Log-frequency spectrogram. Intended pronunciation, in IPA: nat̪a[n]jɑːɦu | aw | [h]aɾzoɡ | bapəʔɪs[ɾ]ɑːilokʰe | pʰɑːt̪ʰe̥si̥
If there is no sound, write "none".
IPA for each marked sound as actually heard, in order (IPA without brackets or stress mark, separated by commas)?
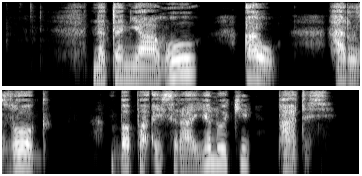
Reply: n, h, ɾ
